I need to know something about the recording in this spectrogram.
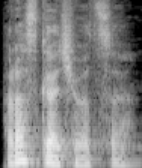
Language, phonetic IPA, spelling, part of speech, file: Russian, [rɐˈskat͡ɕɪvət͡sə], раскачиваться, verb, Ru-раскачиваться.ogg
- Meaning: 1. to swing, to rock 2. to rock oneself to and fro, to sway 3. to become rickety/shaky/unsteady 4. to be sluggish, to mark time, to barely drag one's feet 5. to bestir/move oneself, to start moving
